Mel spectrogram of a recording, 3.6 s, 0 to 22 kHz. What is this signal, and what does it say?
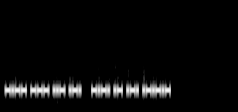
Morse code, heard as a keyed tone, about 48 wpm, 700 Hz. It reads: YOUR CAR.
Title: Sentences from Top 1000 Words - Review Part 1 - 50wpm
